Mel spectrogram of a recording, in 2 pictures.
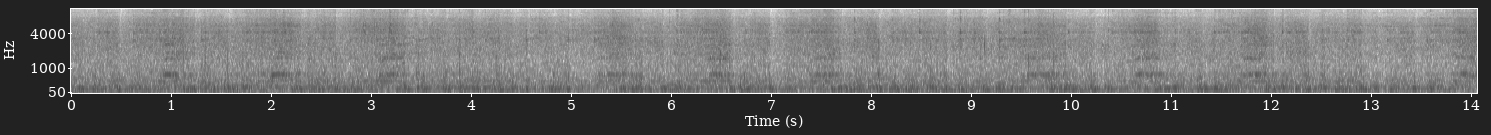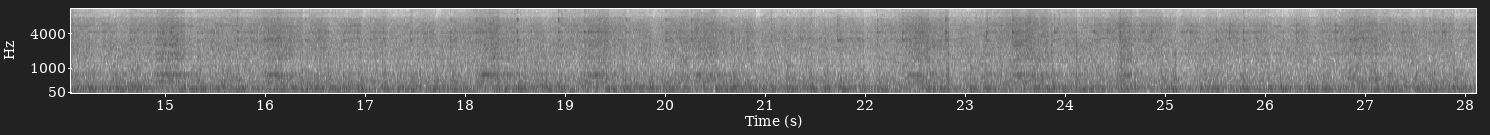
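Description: Runners' shoes patter on the road.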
